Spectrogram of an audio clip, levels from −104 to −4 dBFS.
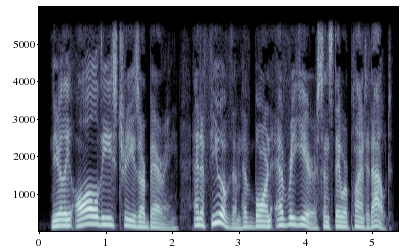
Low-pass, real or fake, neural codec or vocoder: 5.4 kHz; real; none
